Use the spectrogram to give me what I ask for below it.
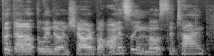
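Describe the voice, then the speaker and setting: A man's voice: on the high side, fast, a bit bright, far from the mic, rough recording. A young man in his twenties chatting casually and upbeat as a guest on a live stream. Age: 20s. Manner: chatty, upbeat, laughs easily. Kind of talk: casual chat.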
